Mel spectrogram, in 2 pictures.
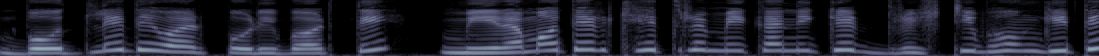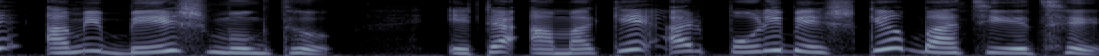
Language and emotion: Bengali, happy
